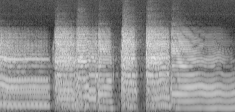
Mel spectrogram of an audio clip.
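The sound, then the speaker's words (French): An electric guitar played through a distortion pedal, with the overdrive pedal not engaged, has a gritty, distorted tone and plays a short phrase of ringing chords, with two brief breaks before a final sustained chord. It sounds fairly loud, with no voices. “Donc, le son d'origine, encore une fois.”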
